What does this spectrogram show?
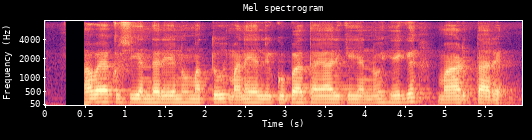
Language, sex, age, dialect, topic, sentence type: Kannada, male, 56-60, Coastal/Dakshin, agriculture, question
